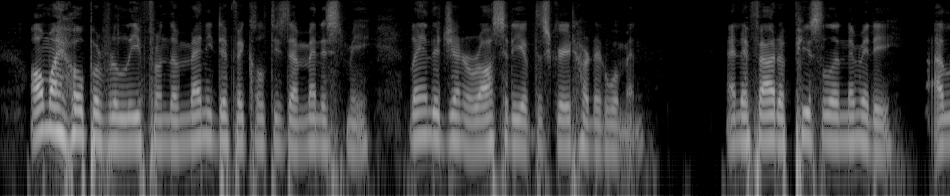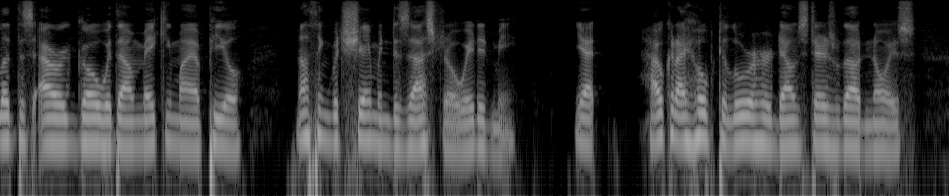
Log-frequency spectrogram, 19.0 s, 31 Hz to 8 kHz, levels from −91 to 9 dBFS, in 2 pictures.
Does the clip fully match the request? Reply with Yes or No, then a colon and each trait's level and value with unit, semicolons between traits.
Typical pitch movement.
No: narrow, 2.3 semitones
